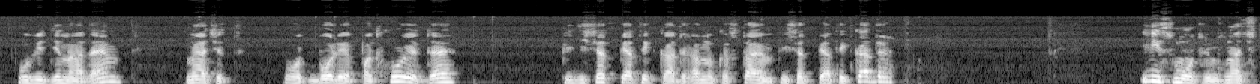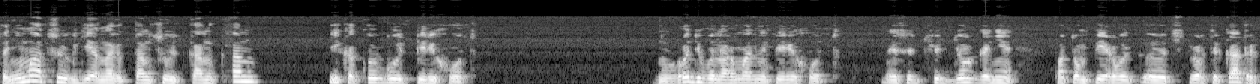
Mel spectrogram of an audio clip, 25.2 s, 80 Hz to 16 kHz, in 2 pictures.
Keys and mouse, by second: 2.1 click, 3.4 click, 5.0 click, 7.6-9.1 drag, 8.6 KP_5, 12.5 space, 20.2 space, 22.2-24.5 drag.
